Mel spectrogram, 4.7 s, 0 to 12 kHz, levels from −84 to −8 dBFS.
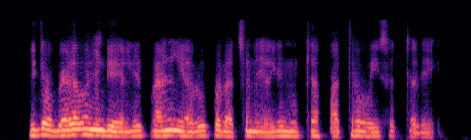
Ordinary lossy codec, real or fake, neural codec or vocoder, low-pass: none; fake; codec, 16 kHz, 1 kbps, FreqCodec, smaller model; 7.2 kHz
